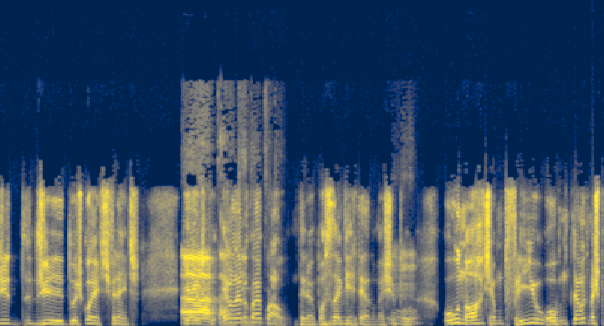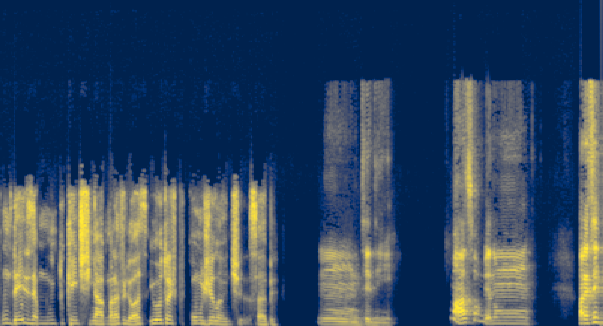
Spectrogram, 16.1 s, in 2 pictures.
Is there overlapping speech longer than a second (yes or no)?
yes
